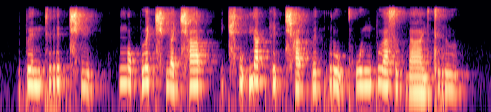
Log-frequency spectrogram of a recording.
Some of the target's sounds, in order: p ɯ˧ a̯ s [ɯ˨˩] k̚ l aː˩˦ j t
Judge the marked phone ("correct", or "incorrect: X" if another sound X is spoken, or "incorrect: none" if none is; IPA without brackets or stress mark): correct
